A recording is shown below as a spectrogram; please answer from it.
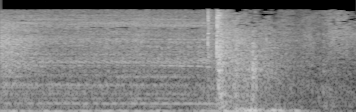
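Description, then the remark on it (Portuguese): A large metal door opens with a sudden scraping clank and a deep, rumbling thud, over a steady low background hum. “Tem uma, uma porta grande de metal. A, assim que todos saem, o carro dá meia volta e vai embora. A porta então se abre.”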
